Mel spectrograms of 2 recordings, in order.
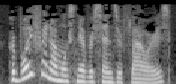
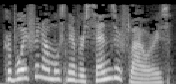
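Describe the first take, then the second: First: The stress falls on the word boyfriend. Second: The stress falls on the word sends. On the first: Someone other than the boyfriend sends flowers. "but her sisters always do" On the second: Flowers are given in another way. "but he planted a lot in her garden"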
